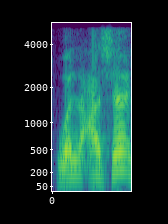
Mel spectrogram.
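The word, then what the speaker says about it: العَشاء: فالعشاء اللي هي الصلاة بكسر العين، والعشاء اللي هو الأكل بفتح العين.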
